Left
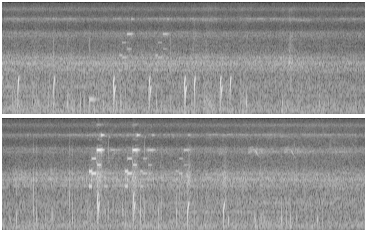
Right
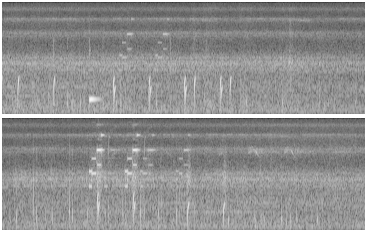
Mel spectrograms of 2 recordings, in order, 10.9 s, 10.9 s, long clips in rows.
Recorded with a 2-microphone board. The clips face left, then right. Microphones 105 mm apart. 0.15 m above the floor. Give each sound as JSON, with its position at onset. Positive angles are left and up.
{"t": 1.3, "sound": "a cowbell", "side_deg": -75}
